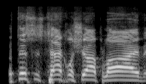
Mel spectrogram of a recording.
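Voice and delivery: host hyping the show title; show name callout. Real, not acted. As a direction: announce the show name with punch.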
